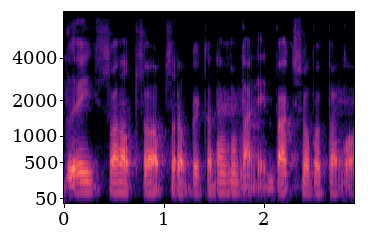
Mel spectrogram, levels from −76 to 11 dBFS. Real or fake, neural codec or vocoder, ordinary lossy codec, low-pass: fake; autoencoder, 22.05 kHz, a latent of 192 numbers a frame, VITS, trained on one speaker; none; 7.2 kHz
